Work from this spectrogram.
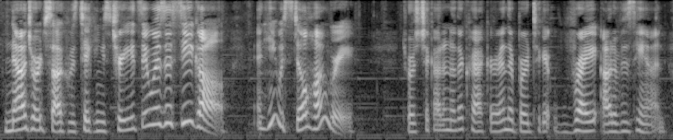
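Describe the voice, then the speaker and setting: Female storyteller for young kids, medium pitch, expressive picture-book delivery, light music underneath. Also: normal speed. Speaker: children's book reader, channel host. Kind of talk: picture-book read-aloud with asides to a child.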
